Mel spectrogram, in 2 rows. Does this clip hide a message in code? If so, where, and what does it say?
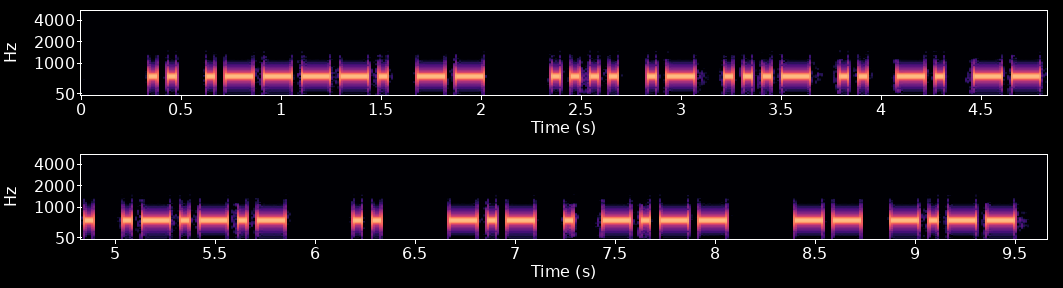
Yes: Morse code from 0.3 to 9.5 s, heard as a keyed tone, about 25 wpm, 600 Hz. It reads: I'M HAVING. I KEY MY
